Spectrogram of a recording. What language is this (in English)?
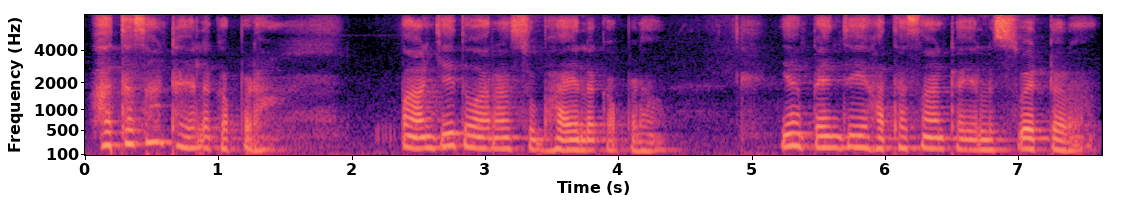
Sindhi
